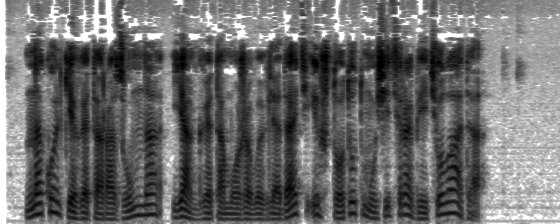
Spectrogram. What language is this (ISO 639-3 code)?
bel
